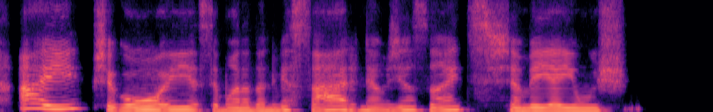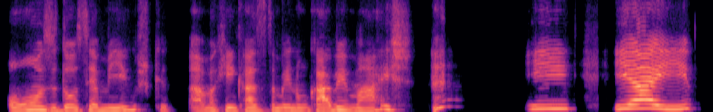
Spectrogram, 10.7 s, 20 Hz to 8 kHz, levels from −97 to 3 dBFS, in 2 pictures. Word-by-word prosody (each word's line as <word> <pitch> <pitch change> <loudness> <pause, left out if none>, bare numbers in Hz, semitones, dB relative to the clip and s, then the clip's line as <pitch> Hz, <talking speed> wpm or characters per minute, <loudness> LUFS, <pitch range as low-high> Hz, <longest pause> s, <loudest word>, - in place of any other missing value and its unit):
Aí 310 -1 +1
chegou 215 0 +1
aí 215 +1 +1
a 205 - -6
semana 190 -1 -4
do 190 - -5
aniversário, 215 +2 -2
né 210 0 -4
uns 205 - -8
dias 220 +2 -4
antes, 235 +4 -4
chamei 190 0 0
aí 190 0 +1
uns 190 +5 -4 0.7
11, 205 +1 +1
12 205 0 -2
amigos 205 +6 -1
que - - -14
aqui 180 +5 -3
em - - +1
casa 190 -1 -1
também 195 +1 -2
não 200 0 -4
cabe 200 +2 +3
mais. 230 +7 -3 0.9
E 300 +1 +1 0.3
e 300 +2 +5
aí, 305 -2 +8
210 Hz, 155 wpm, -23 LUFS, 190-240 Hz, 0.9 s, aí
